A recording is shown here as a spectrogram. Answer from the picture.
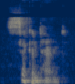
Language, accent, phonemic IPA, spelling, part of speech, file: English, Southern England, /ˈsɛkənd ˌhænd/, second hand, noun, LL-Q1860 (eng)-second hand.wav
- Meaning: On the clock face of a clock or watch, the hand (pointer) that shows the number of seconds that have passed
